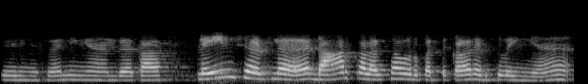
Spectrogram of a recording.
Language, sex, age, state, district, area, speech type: Tamil, female, 18-30, Tamil Nadu, Pudukkottai, rural, conversation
